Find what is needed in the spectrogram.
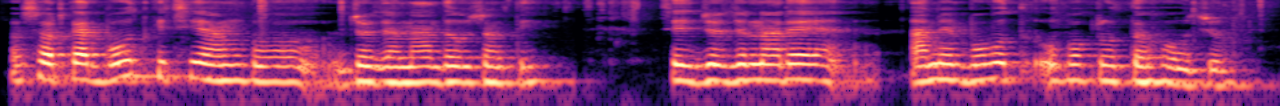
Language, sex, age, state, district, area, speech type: Odia, female, 60+, Odisha, Mayurbhanj, rural, spontaneous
